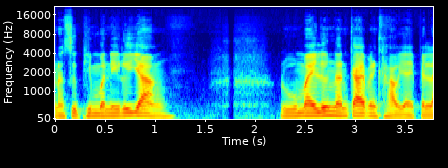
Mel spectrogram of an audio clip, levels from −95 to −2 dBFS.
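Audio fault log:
1.72–1.80 s and 2.36–2.39 s, short stall from a late packet: at each point a packet had not arrived when it was needed, so the jitter buffer ran dry and the receiver kept stretching the last bit of sound until the data showed up, then resumed exactly where it left off. Nothing is lost, but a sound is held about 57 ms too long in the first case and about 17 ms in the second, with a faint buzz or dip while it hangs.
2.77–3.78 s, jitter buffer slow-down: the receiver was building its reserve of audio, so it repeated single pitch periods and slivers of pause many times in succession. That inserts about 66 ms over this stretch and runs the speech at roughly 94% speed while the pitch stays the same. The result is drawn-out, slightly sluggish delivery to the end of the clip.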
